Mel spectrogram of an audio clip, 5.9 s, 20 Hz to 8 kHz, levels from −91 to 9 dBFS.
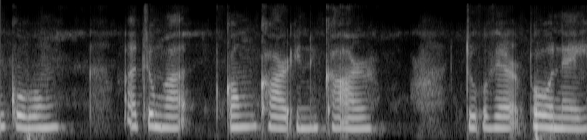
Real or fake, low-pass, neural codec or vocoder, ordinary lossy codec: fake; 7.2 kHz; codec, 16 kHz, 4 kbps, X-Codec, HuBERT features, trained on LibriSpeech; none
